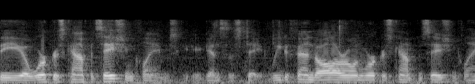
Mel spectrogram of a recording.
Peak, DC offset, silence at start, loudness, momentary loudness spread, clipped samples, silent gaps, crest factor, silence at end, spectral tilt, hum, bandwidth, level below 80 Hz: -2 dBFS; under 0.1%; 0 s; -18 LUFS; 13 LU; under 0.1%; none; 16 dB; 0 s; -5.5 dB/octave; none; 8.6 kHz; -38 dBFS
